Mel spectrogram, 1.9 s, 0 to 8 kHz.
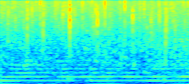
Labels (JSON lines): {"label": "biophony, midshipman", "recorder": "SoundTrap 500"}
